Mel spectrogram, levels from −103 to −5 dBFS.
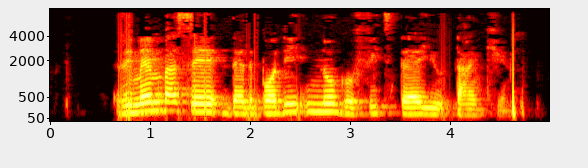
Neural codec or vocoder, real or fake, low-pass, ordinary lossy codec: none; real; 7.2 kHz; MP3, 32 kbps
